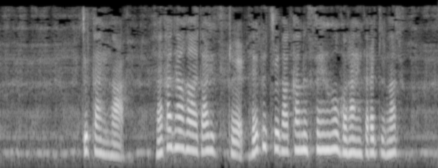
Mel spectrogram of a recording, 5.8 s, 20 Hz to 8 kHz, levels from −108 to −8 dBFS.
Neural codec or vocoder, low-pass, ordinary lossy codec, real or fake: autoencoder, 22.05 kHz, a latent of 192 numbers a frame, VITS, trained on one speaker; 7.2 kHz; MP3, 32 kbps; fake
